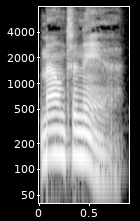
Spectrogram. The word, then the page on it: mountaineer: British English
